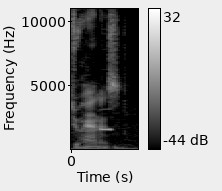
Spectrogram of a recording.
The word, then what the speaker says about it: Johannes: I'm pronouncing your name it's Johannes yeah it's fine it's fine right correct yeah okay cool so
